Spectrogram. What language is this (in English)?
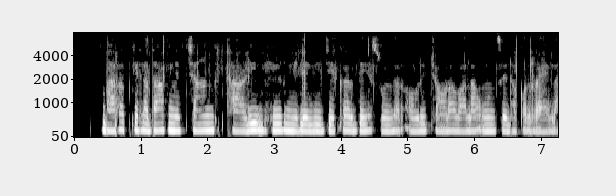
Bhojpuri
